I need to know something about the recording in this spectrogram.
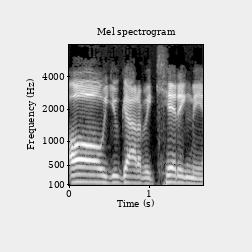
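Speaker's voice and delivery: ordinary delivery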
